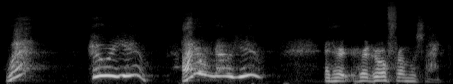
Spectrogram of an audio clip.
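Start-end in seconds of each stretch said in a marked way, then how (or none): 0.0-2.7 very high, loud mock girl voice; startled girl. Preacher imitating girl confronted by stranger, startled. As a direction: squeal it as a thrown stranger.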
